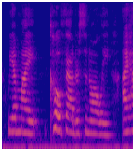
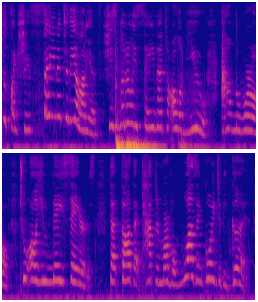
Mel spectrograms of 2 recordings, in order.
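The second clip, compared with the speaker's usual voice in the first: usual speaking voice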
